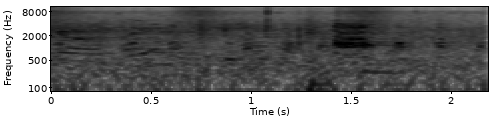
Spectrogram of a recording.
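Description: Chickens clucking: a few short calls, with a louder one about one and a half seconds in.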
